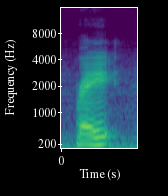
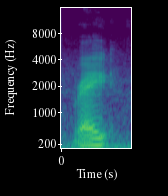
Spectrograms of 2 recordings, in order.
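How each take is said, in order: Both takes have the same delivery.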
